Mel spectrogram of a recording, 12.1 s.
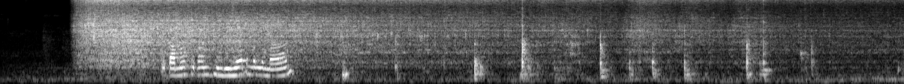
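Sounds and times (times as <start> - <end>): spice paste sizzling in oil: 1.0 - 12.0
metal ladle scraping a wok: 6.3 - 12.0.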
